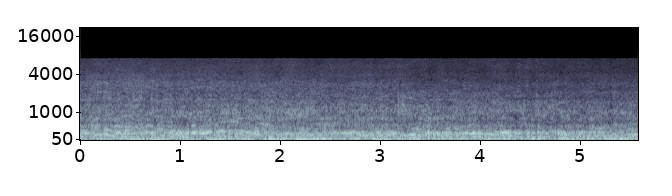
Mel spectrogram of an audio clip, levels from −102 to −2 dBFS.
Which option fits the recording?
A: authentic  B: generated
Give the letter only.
B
